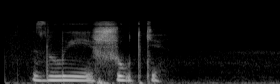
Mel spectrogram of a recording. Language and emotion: Russian, angry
